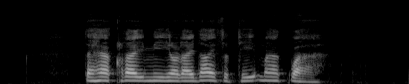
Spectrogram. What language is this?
Thai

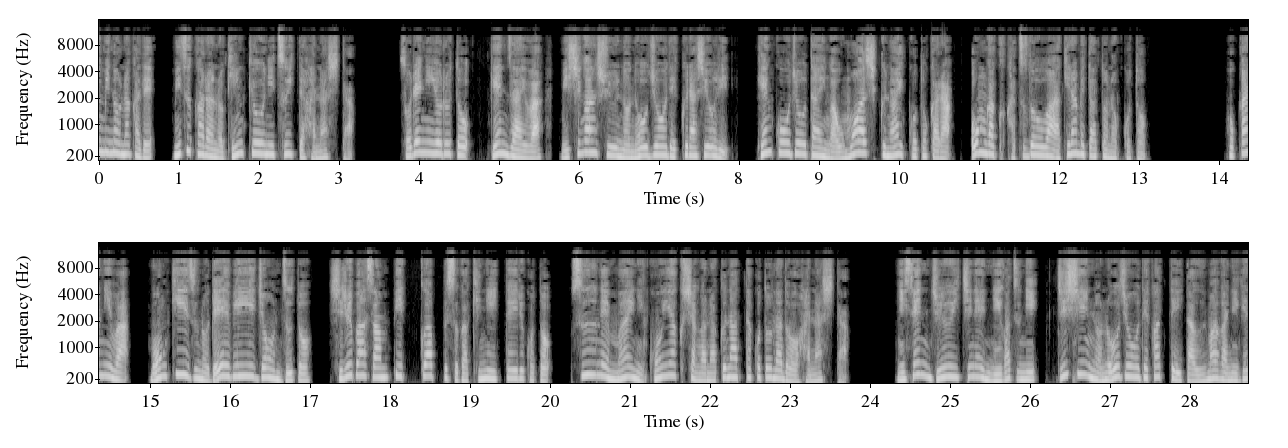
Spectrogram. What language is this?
Japanese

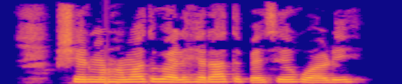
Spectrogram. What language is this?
Pashto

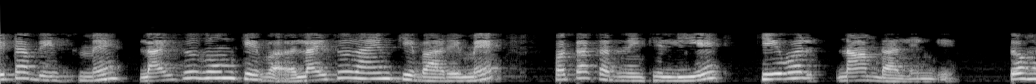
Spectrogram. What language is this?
Hindi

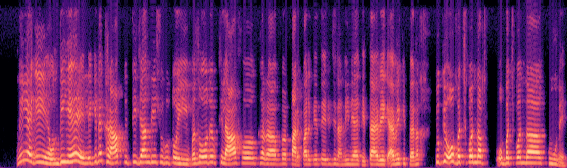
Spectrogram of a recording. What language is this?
Punjabi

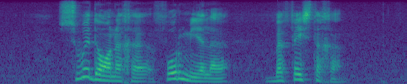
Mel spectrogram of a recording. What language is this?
Afrikaans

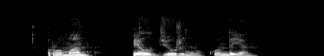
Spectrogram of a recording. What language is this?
Mari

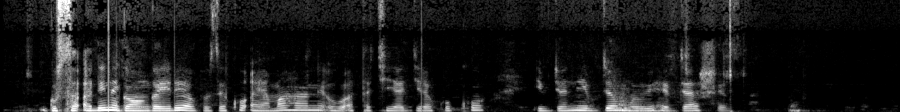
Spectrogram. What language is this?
Kinyarwanda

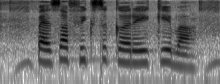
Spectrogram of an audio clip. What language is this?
Bhojpuri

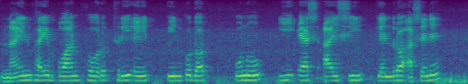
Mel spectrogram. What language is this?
Assamese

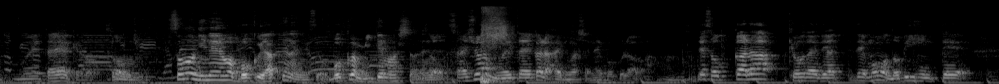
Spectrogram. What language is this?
Japanese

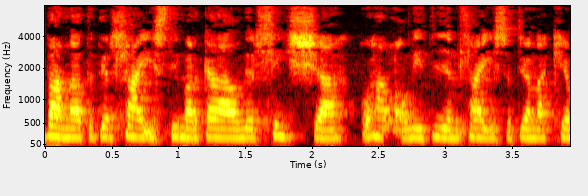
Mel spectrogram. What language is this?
Welsh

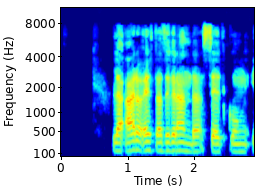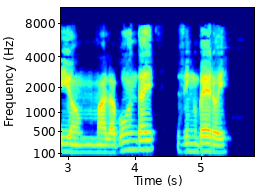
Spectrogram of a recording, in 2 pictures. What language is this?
Esperanto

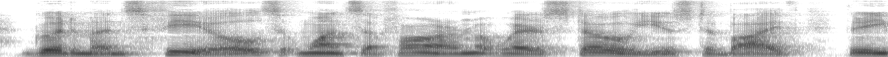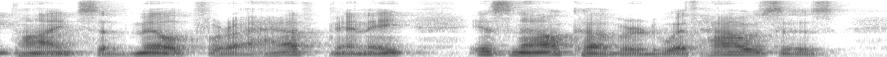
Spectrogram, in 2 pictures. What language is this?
English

